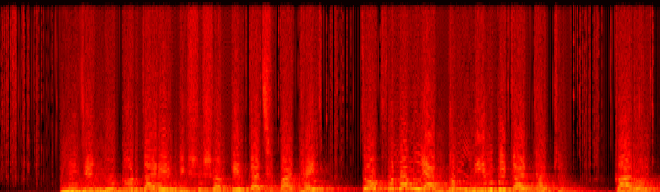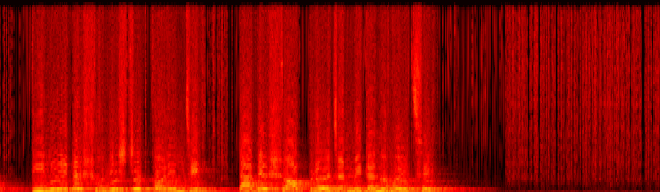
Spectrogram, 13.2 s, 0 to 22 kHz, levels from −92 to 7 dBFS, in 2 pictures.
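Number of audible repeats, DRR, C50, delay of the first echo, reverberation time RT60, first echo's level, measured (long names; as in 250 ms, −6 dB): no echo audible, 6.0 dB, 9.5 dB, no echo audible, 1.0 s, no echo audible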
